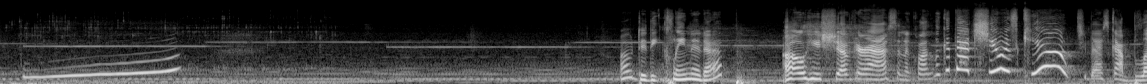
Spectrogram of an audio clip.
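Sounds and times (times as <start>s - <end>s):
liquid pouring into a glass: 0.0s - 3.7s
speech: 0.2s - 0.6s, 6.3s - 11.4s.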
